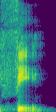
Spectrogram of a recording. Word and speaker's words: phi: greek letter um phi which which is pronounced fee if you're a mathematician and phi if you're in a fraternity ah hey hey if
